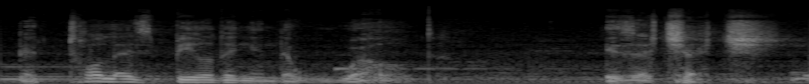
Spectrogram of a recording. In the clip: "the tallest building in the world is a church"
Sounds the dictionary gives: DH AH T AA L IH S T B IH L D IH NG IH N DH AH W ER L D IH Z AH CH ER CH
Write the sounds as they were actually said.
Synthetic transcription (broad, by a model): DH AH T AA L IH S B IH L D IH NG IH N DH AH W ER L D IH Z AH CH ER CH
